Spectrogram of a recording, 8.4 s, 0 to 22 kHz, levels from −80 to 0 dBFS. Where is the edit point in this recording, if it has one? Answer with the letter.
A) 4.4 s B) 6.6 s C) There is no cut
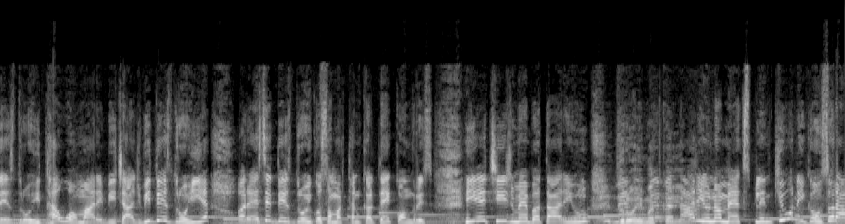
A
